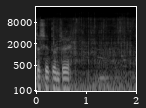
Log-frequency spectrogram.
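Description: Thick liquid splashes as a ladle pours it back into a pan.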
